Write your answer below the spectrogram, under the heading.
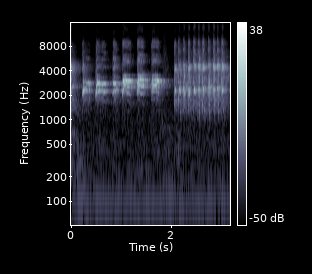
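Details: Two-barred crossbill singing despite the weather: five evenly spaced ringing, harmonic notes, then a rapid dry trill of about a dozen pulses.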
